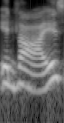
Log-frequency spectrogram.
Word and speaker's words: advise: And the second one, advise, which is the verb, has an S in the spelling, but you pronounce it with a Z sound, or Z if you're not in the United States.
